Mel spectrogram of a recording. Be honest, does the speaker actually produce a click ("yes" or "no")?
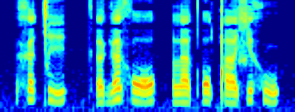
yes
